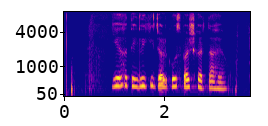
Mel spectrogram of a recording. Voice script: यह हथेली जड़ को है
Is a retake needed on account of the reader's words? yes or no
yes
